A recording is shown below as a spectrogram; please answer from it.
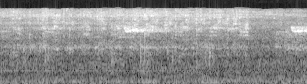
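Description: Faint stirring of a spoon in a stainless steel saucepan of simmering strawberry gelatin glaze that is just starting to thicken.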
